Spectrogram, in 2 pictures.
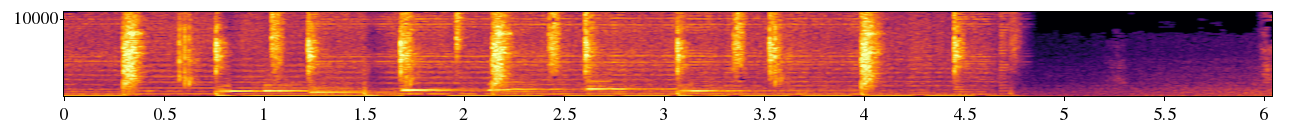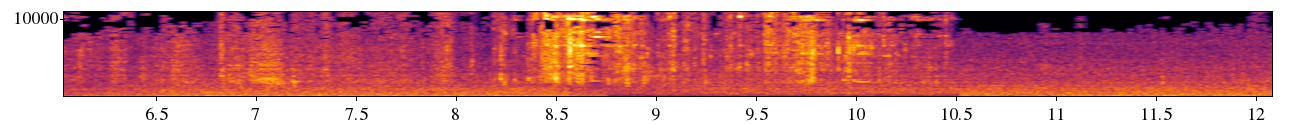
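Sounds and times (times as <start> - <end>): car engine hum: 0.0 - 12.0
keys jangling: 8.0 - 10.6.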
